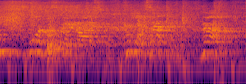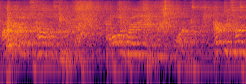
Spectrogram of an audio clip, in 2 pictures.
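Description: Background workout music with a voice over it, and a couple of thuds of hands landing on a rubber gym floor about half a second and three seconds in.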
